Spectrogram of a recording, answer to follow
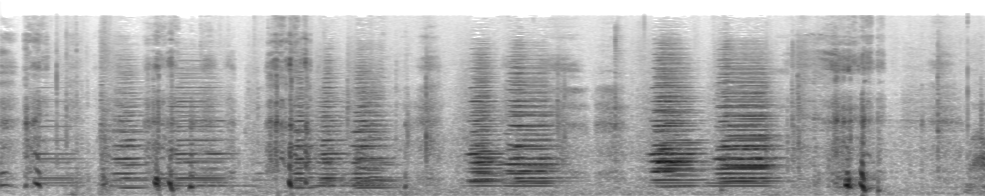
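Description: Old wooden-cased button accordion played in about five short, held chords with short gaps between as the bellows are pushed and pulled. The bellows have come loose from the case and are being held together by hand, yet the reeds still sound.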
